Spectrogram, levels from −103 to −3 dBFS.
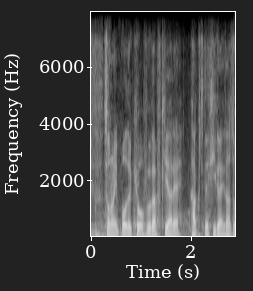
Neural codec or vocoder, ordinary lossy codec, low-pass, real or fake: codec, 16 kHz, 2 kbps, X-Codec, WavLM features, trained on Multilingual LibriSpeech; Opus, 24 kbps; 7.2 kHz; fake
